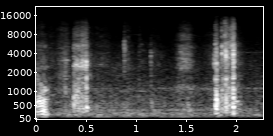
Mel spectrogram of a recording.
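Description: Big Max IQ360 golf push cart being folded up by hand: a few short plastic-and-metal clicks and rattles as the frame and wheels fold together, the loudest cluster just before the end.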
